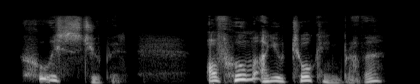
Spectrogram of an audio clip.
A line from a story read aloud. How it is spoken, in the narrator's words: Alyosha asked anxiously again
